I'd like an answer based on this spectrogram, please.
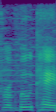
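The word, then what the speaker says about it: Roboute: I was about to give a funny answer and say Rabute didn't lay it down, he wrote it down. I was just gonna say it's Reboot, not reboot.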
